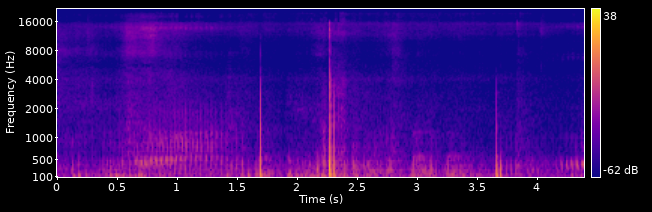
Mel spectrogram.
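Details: A sleeping cat snoring, low rough rumbling pulses with a slow irregular rhythm, broken by a few sharp clicks.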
